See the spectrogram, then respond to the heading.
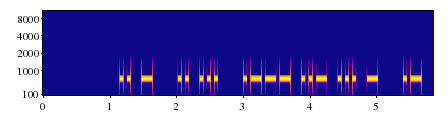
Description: Morse code, heard as a keyed tone, about 22 wpm, 700 Hz. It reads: IT IS JUST A
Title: Sentences from Top 1200 Words 22wpm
